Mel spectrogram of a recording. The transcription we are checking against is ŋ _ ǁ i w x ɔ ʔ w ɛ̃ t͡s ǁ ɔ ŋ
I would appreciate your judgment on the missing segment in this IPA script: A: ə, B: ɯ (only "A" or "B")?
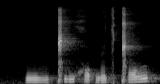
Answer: B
